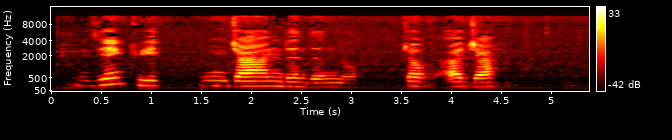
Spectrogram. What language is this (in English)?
Medumba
